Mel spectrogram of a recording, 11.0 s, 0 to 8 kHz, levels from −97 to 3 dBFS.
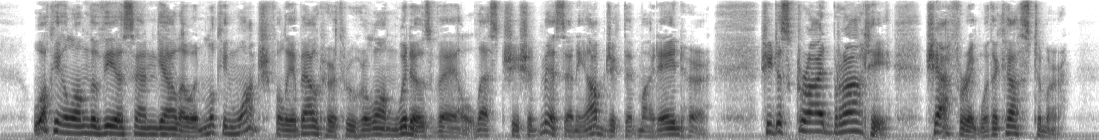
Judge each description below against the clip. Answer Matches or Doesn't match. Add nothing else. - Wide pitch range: Matches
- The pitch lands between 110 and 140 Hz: Matches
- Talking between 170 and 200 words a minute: Matches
